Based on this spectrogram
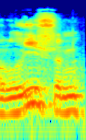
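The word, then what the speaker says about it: Lüssen: It's pronounced sort of Leeson.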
